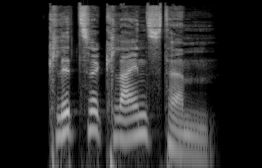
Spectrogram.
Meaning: strong dative masculine/neuter singular superlative degree of klitzeklein
- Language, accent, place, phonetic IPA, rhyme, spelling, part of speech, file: German, Germany, Berlin, [ˈklɪt͡səˈklaɪ̯nstəm], -aɪ̯nstəm, klitzekleinstem, adjective, De-klitzekleinstem.ogg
